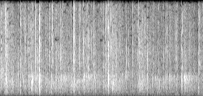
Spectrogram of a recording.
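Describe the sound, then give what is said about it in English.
A crowd at a tournament claps steadily for the Teen Titans team representing the Boys and Girls Club of Greater Lowell, a dense patter of many hands at moderate volume, with no voices standing out above the applause. “So big round of applause for them.”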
